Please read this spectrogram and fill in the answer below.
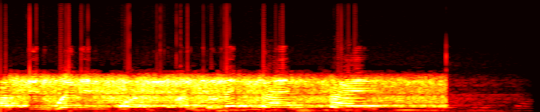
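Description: A person's voice, thin and narrow like speech heard over a radio or telephone, that cuts off suddenly about three and a half seconds in.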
